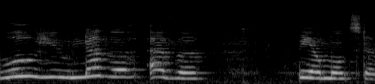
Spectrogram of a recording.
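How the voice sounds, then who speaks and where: A woman's put-on character voice at an extremely high pitch and a fairly slow pace. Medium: read story.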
